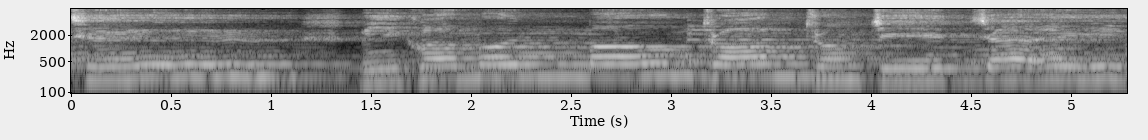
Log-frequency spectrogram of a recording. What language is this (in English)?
Thai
